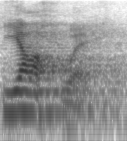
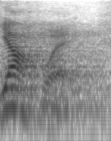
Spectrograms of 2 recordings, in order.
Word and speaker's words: Yahweh: In Hebrew, it's believed to be pronounced Yahweh.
